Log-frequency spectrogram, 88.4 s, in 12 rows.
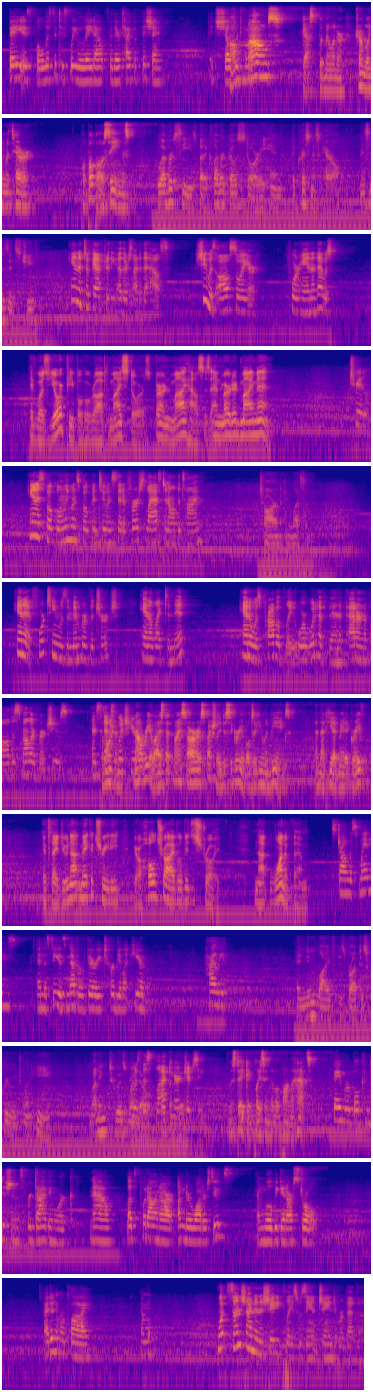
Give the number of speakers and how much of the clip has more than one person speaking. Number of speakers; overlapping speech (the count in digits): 5, about 3%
